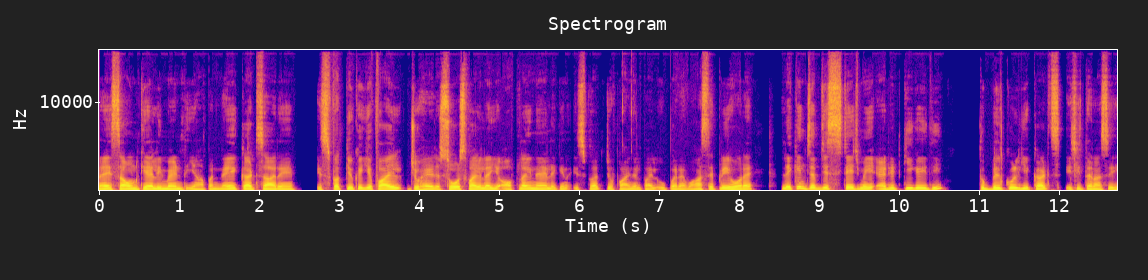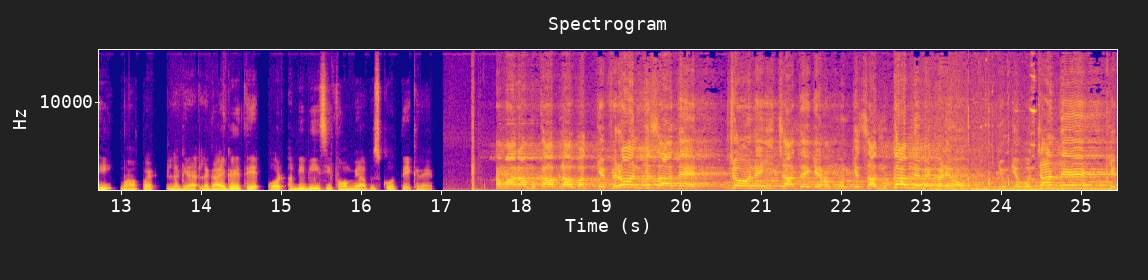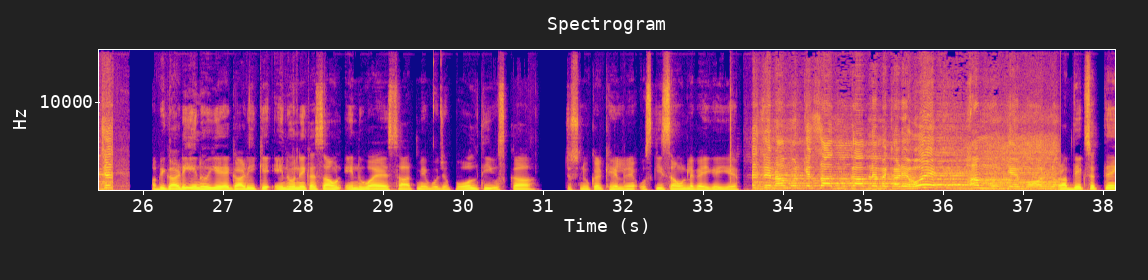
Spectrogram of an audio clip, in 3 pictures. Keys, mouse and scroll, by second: 6.6 click, 18.0 space, 25.4 space, 29.7 click, 33.4 space, 37.4 space.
